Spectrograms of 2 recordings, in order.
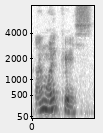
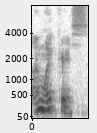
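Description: First: It is said in a melancholy way. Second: The same.

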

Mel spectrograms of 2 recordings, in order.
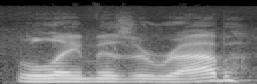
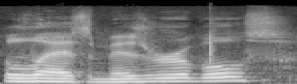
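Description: First: The title is pronounced the French way. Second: The title is pronounced the English way.

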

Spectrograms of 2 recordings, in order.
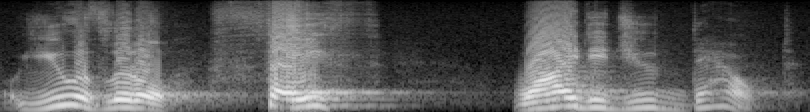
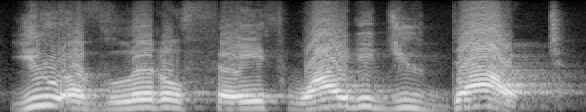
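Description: First: The stress falls on the word faith. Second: The stress falls on the word doubt.

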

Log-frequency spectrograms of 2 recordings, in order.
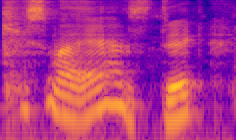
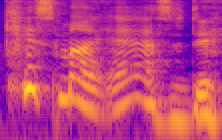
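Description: First: It is said calmly, without screaming. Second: It is screamed loudly, with anger.

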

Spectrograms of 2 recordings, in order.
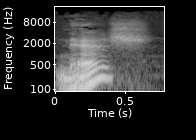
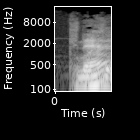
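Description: First: The name starts with an n sound. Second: The name starts with a k sound.

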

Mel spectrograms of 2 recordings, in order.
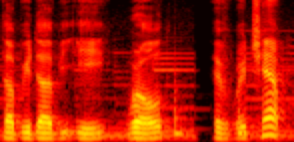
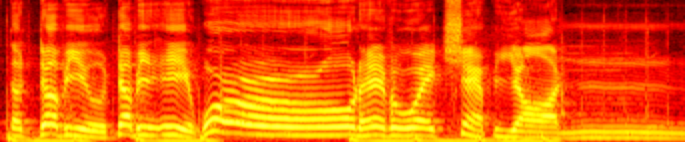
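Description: First: It is said plainly, without conviction. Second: It is said with excited, showy conviction.

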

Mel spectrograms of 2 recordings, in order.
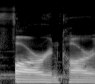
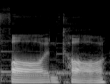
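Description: First: The final R sounds are clearly pronounced. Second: The final R sounds are dropped. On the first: "instead of far and car" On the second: "the non-rhotic R"

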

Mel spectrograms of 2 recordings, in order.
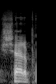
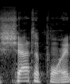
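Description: First: The syllables are run together and blurred. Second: Each syllable is said clearly and separately. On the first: This is what listeners actually hear. "we're just rolling it all into one and it sounds like Shatterpoint" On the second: This is what the speakers intend to say. "we are actually saying Shatterpoint"

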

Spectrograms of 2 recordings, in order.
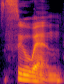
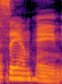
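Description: First: It is said like 'sow-in', with no 'm' or 'h'. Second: It is said as spelled, with 'sam' and 'hain'. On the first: "but pronounced Suwen" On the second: "It's spelled like Sam Haynes"

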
